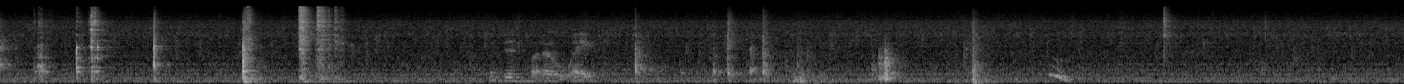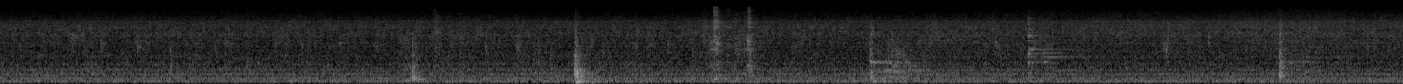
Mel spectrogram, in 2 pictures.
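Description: Food sizzling steadily in a hot frying pan, with a metal utensil clinking and scraping against the pan many times in the first dozen seconds, then only now and then.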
